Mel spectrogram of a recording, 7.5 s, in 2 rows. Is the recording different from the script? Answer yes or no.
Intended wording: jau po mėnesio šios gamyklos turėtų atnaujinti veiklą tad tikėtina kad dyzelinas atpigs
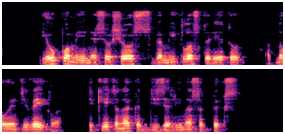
yes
